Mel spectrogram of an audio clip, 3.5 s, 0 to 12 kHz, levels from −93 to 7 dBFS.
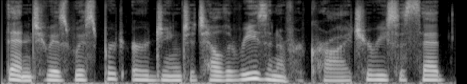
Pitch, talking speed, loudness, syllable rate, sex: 180 Hz, 240 wpm, -19 LUFS, 6.1 syllables/s, female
